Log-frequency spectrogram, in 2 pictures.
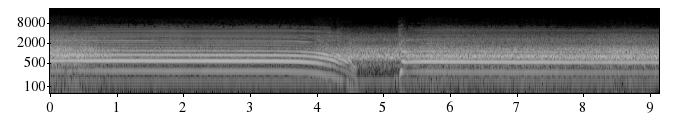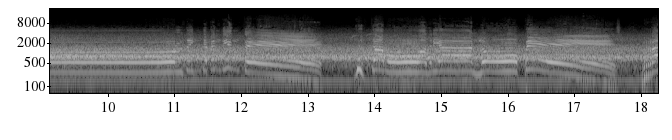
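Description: Football commentator's drawn-out goal cry: one "gol" held about four seconds and dropping in pitch as it ends, then held again for about six seconds, followed by shorter shouts that slide down in pitch. Crowd noise and a steady low hum run underneath.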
